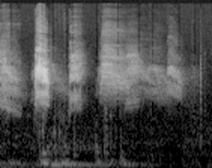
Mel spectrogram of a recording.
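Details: European starlings at a custom-built bird feeder in the UK during fledgling season, with parents feeding fledglings. A few harsh, hissing squawks with one loud burst, separated by short gaps.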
